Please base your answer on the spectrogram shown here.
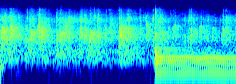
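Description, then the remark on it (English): A crowd gives God a big applause, clapping steadily in a dense, continuous wash of applause, and partway through a sustained organ-like chord enters underneath and holds to the end. “How many of you can give God a big applause?”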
